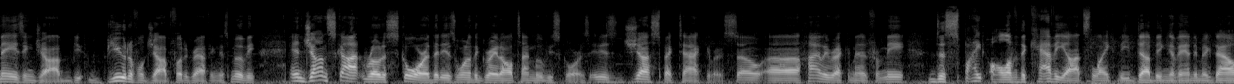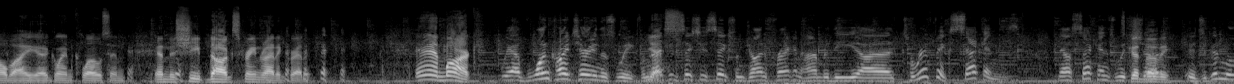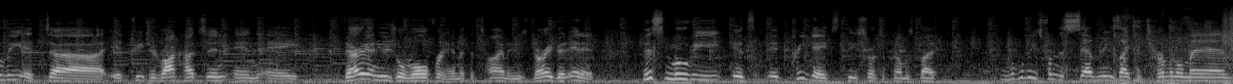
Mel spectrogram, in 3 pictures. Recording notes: Our first podcast recorded outdoors! (It was a disaster).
